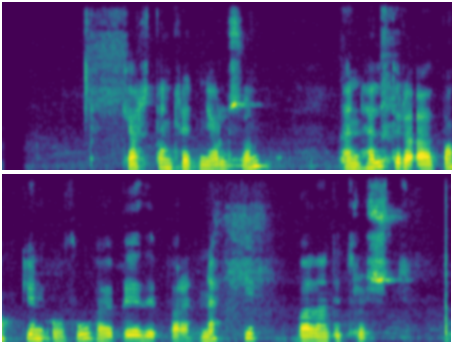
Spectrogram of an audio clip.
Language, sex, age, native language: Icelandic, female, 40-49, Icelandic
